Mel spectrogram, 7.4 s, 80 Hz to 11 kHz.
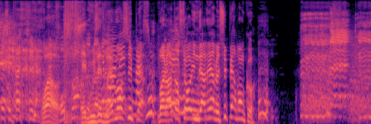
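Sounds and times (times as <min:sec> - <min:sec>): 
goat bleating: 0:00.0 - 0:01.3, 0:06.0 - 0:07.4
speech: 0:00.1 - 0:05.4.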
